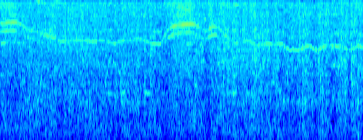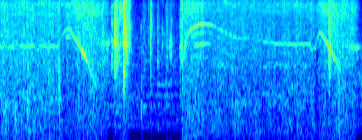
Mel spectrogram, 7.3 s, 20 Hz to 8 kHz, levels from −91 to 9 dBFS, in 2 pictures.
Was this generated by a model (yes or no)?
no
